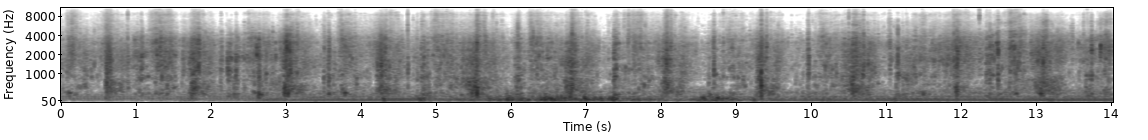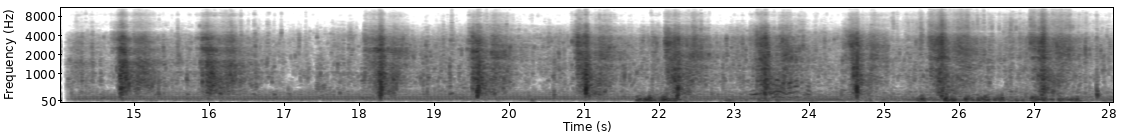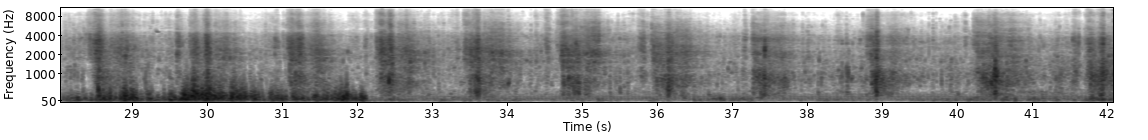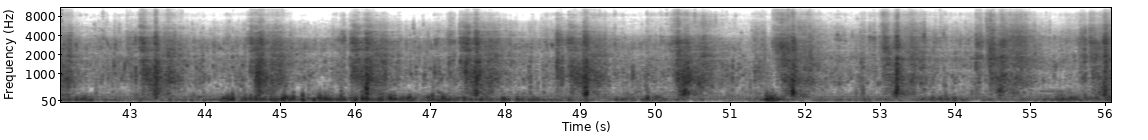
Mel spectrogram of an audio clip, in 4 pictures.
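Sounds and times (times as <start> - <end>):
muddy water splashing: 0.0 - 56.0
wind rumble on microphone: 4.1 - 12.3, 21.6 - 23.8, 24.7 - 34.2, 36.2 - 37.4, 40.0 - 52.4, 53.2 - 56.0.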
